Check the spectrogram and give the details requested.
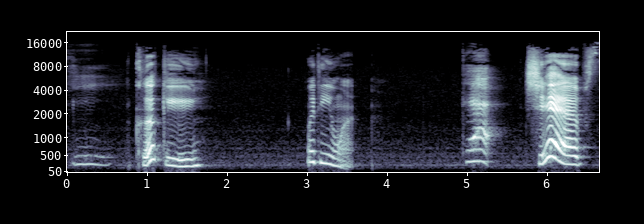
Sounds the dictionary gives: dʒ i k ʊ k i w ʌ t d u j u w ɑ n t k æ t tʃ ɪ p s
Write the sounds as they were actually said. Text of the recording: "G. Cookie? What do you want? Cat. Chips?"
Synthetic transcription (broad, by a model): k ʊ k i w ʌ t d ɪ j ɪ w ɑ n t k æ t tʃ ɪ p s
